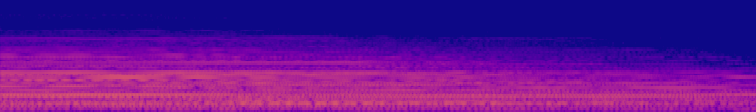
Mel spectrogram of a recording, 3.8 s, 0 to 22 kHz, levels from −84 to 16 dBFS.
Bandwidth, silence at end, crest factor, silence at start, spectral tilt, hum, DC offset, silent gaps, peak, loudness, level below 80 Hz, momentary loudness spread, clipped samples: 15.5 kHz; 0 s; 14 dB; 0 s; -5.5 dB/octave; none; under 0.1%; none; -20 dBFS; -34 LUFS; -60 dBFS; 9 LU; under 0.1%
